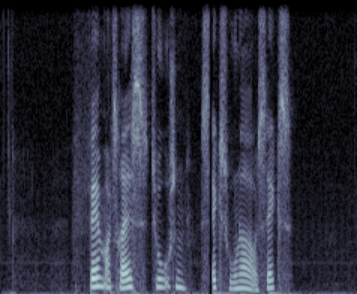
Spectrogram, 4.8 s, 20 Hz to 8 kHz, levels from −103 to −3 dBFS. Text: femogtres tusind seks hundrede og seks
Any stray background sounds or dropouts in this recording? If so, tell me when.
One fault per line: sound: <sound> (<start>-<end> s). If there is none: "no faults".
sound: dropout (2.8-2.8 s)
